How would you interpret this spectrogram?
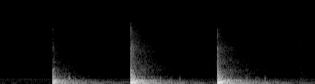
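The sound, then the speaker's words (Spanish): Three heavy hammer blows drive nails through Jesus Christ's hands into the cross at the crucifixion. They fall at a steady, unhurried pace, each a sharp, loud, low thud that rings briefly and fades before the next. No voices accompany them. “¿Oís el ruido del martillo?”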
